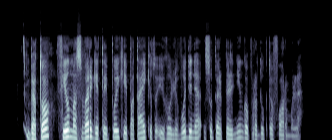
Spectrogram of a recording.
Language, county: Lithuanian, Kaunas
